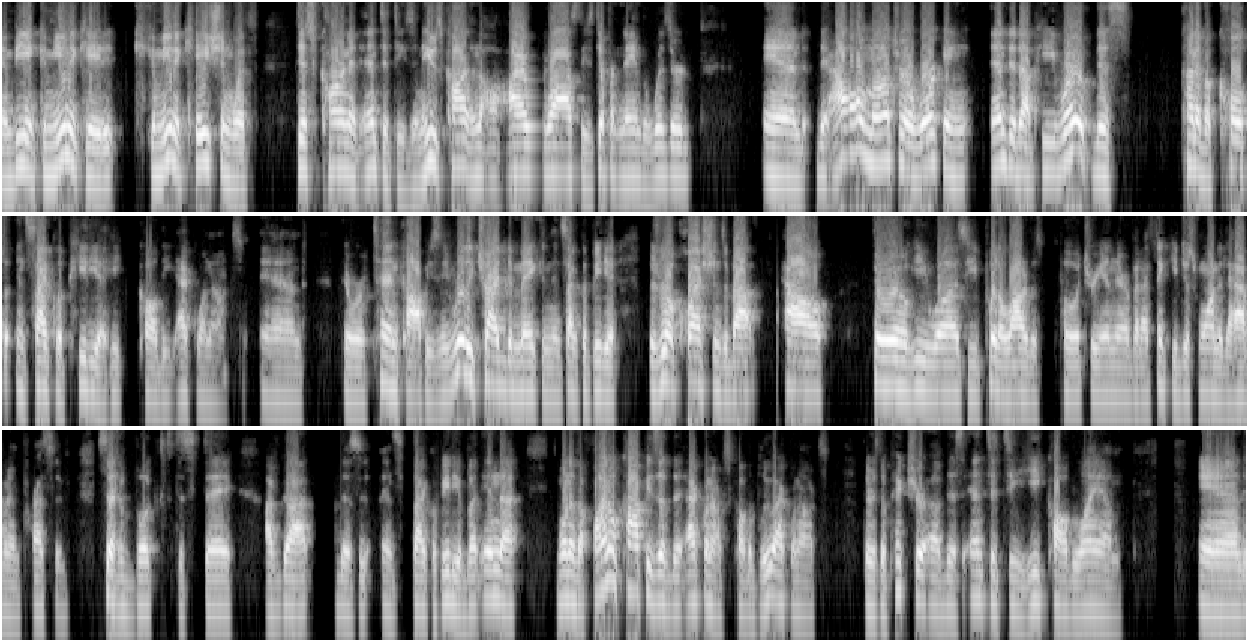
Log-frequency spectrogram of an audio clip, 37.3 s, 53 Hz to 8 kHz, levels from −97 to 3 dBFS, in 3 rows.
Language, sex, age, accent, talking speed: English, male, 40-59, American, 180 wpm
